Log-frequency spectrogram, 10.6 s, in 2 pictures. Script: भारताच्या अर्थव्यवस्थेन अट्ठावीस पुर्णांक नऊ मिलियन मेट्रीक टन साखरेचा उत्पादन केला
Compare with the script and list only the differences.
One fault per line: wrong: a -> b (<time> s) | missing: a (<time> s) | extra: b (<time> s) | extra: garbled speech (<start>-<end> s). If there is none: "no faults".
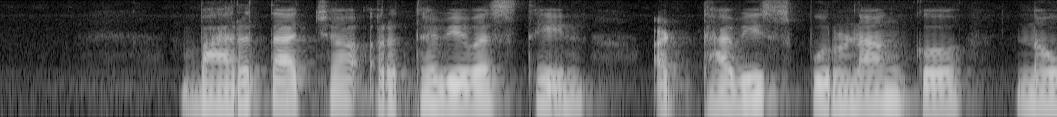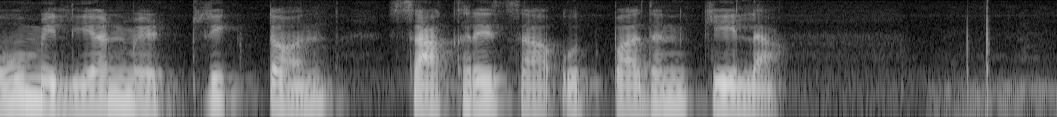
no faults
